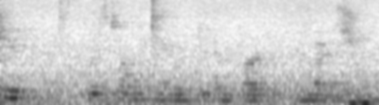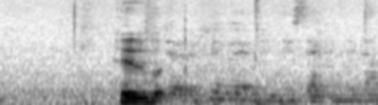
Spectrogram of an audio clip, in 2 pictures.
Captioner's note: voice is muffled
